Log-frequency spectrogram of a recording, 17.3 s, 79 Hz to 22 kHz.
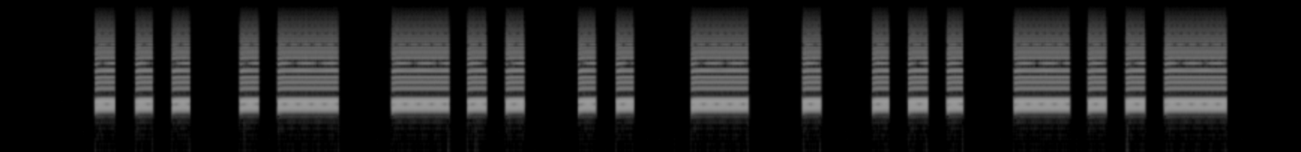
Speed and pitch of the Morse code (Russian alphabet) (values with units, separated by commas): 5 wpm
